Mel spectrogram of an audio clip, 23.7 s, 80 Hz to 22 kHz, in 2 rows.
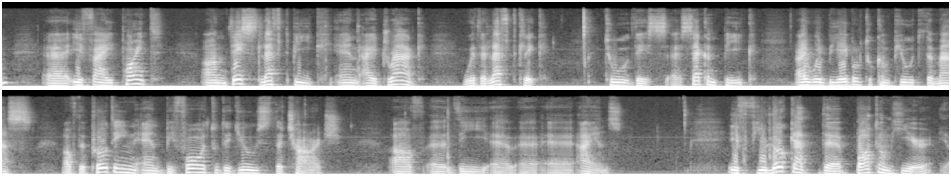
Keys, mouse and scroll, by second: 15.6-21.1 drag.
